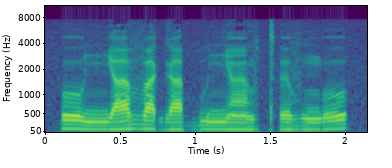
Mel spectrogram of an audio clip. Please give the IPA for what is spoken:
o ɲ a v a ɡ a ɓ u ɲ ã v tʼ ə v ŋ o

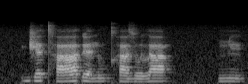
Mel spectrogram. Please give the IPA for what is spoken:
d͡ʒ ɛ˦ tʰ aː˨˦ ɗ ɛ˨ n u˨ kʰ a˨ z ʊ˨ l a˦ | ɲ ĩ˨

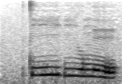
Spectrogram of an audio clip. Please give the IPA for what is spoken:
t iː ʔ iː ʊ̯ ŋ e

